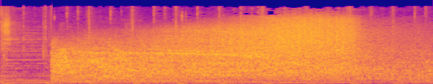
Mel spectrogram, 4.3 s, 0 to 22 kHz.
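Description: Jet noise from a formation of Blue Angels F/A-18 Hornets flying past overhead, starting suddenly about half a second in, with a faint falling whine as they go by, over background guitar music.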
